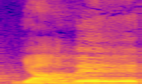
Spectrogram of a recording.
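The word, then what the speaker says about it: יהוה: 이렇게 읽는데, 이게 이제 발음상, 히브리어 발음, 로마자로 표현해서 이렇게 되었지만 히브리어 발음상으로는 야훼에 가깝습니다.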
